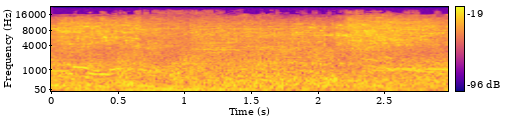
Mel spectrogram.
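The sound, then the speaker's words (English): Fake breakaway glass shatters in a film stunt with stunt people, a sustained, crashing cascade of bright tinkling shards spilling continuously over a dense, noisy roar for a few seconds, loud with no voices. “This is stunt people and a real glass. I mean, fake glass.”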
